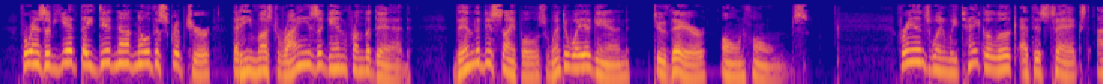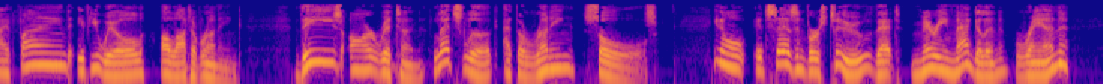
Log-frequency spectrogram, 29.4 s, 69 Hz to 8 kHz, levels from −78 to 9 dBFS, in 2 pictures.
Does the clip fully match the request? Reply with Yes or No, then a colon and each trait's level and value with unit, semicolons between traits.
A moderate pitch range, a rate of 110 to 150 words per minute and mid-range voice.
No: wide, 7.8 semitones; slow, 135 wpm; medium, 145 Hz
